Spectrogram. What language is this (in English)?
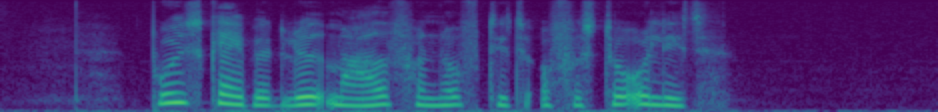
Danish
